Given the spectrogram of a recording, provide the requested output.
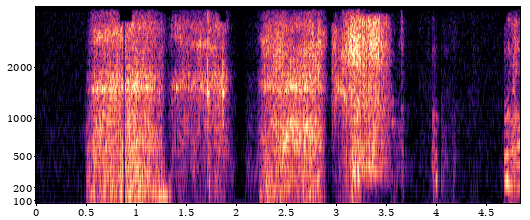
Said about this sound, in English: Good. Nice breathing.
